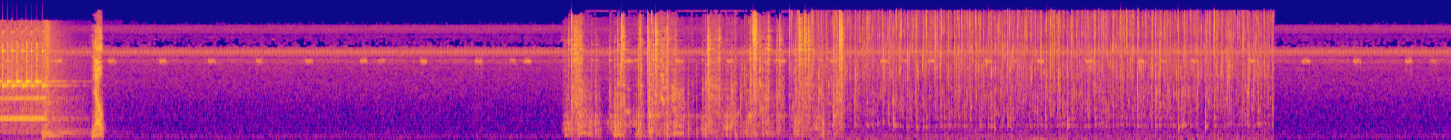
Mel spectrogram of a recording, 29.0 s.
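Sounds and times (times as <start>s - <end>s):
hand pump lever clattering: 11.3s - 25.5s.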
